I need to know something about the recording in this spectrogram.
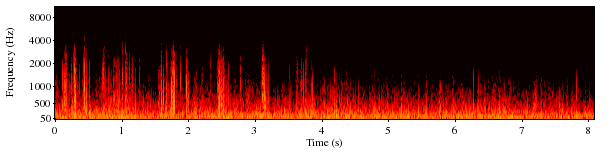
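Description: Wind buffeting the camera's microphone on an exposed mountain summit: a steady low rumble, with short crackles in the first half that thin out later.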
